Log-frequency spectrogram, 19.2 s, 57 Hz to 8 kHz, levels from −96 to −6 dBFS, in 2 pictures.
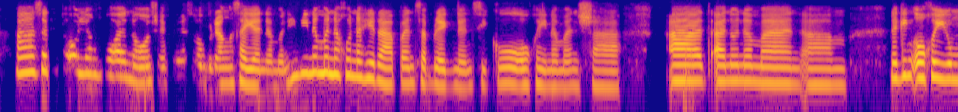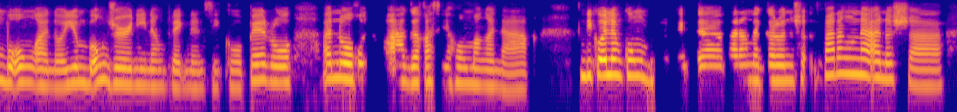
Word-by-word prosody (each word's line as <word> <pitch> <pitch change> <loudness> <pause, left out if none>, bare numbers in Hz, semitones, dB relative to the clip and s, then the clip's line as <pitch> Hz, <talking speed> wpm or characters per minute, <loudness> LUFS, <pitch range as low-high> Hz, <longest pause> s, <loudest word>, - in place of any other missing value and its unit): Ah, 325 +1 +3
sa 350 - +2
totoo 350 0 -3
lang 310 -1 -3
po 280 -1 -2
ano, 220 -6 -1
siyempre 215 +5 -12
sobrang 205 -3 -2
saya 195 -3 +3
naman, 175 0 -7
hindi 295 +7 -1
naman 325 -1 +3
ako 300 0 0
nahirapan 215 -5 +1
sa 205 -1 -4
pregnancy 185 -1 -2
ko, 200 0 -1
okay 190 -1 -5
naman 180 0 -6
siya. 175 -2 -3 0.5
At 230 0 +5
ano 225 0 +3
naman, 210 -2 0
um, 195 0 -5 0.5
naging 280 +3 +2
okey 255 -1 +6
yung 235 -2 -3
buong 210 -1 0
ano, 185 -1 -3
yung 210 +2 -2
buong 225 - +1
journey 195 -2 0
ng 185 -1 -8
pregnancy 175 -1 -8
ko, 175 -1 -9
pero 220 -2 0 0.3
ano 250 -1 +4
ko 245 - -2 0.2
maaga 220 -1 +2
kasi 210 0 -4
akong 205 0 -6
manganak, 175 -4 -4 0.5
hindi 280 0 +2
ko 295 - +6
alam 295 -1 +5
kung 280 -3 0
bakit, 225 -4 -12
ah, 220 0 0
parang 230 0 +1
nagkaro'n 230 0 0
siya - - -3 0.2
parang 310 +2 +2
naano 270 -4 +3
siya, 185 -4 -2
215 Hz, 170 wpm, -22 LUFS, 195-250 Hz, 0.5 s, okey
